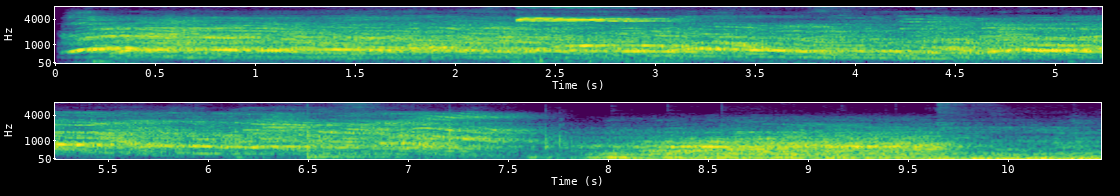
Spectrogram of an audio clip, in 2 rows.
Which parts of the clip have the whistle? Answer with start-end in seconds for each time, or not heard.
2.2-3.1, 6.5-7.8.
